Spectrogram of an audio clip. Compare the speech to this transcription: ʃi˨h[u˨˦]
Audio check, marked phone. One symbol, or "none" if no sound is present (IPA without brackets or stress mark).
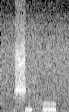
u˨˦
